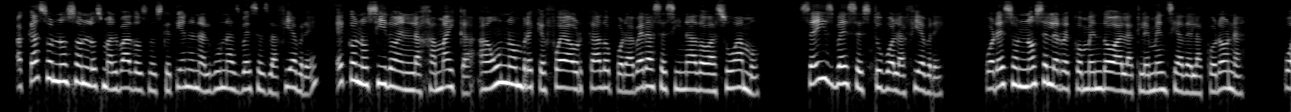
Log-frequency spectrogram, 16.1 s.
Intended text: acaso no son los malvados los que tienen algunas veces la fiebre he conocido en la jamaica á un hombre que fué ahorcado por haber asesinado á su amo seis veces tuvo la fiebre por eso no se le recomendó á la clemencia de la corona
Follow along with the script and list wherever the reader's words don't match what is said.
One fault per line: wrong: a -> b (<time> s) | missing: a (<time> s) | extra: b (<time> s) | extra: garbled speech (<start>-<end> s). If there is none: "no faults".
no faults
